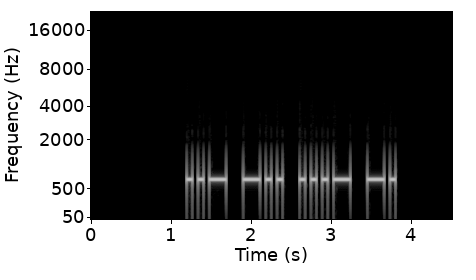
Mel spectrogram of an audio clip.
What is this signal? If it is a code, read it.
Morse code, heard as a keyed tone, about 17 wpm, 700 Hz. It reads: UDVN
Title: All Cut Numbers - 4-Digit 17wpm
